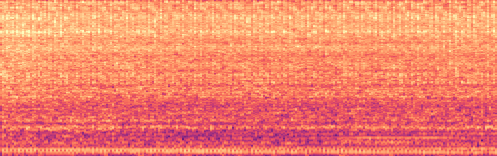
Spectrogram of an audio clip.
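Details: DF Goblin kit car, first start of the engine after assembly: steady, even idle with a smooth low rumble and no knocks or misses; engine sounds healthy.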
